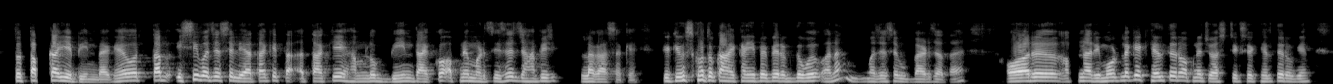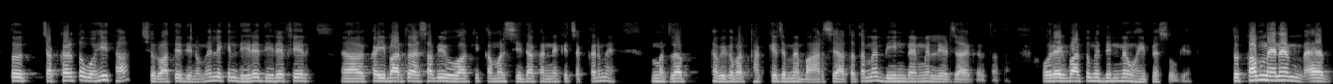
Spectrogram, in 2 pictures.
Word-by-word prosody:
तो 170 - +4
तब 175 +2 +2
का 185 - +6
ये 170 -3 +4
बीन 120 -2 -5
बैग 115 +1 -2
है, 155 - +2
और 180 0 0
तब 190 0 +3
इसी 170 +8 0
वजह 185 -3 +2
से 180 +1 -2
लिया 145 -4 +2
था 160 - +3
कि 180 +3 -4
ता 180 - -2 0.2
ताकि 145 +5 +1
हम 140 0 -4
लोग 145 -3 -2
बीन 145 +2 -2
बैग 135 +2 0
को 180 - +3
अपने 165 -2 -1
मर्ज़ी 145 -1 -2
से 180 +4 0
जहाँ 140 -4 -3
भी 155 0 -1 0.3
लगा 130 -3 +1
सकें। 110 -4 -11
क्योंकि 155 +2 -4
उसको 205 +3 +2
तो 190 - +2
कहाँ 165 -3 +3
इ - - -2
कहीं 155 0 0
पे 160 - +3
भी 165 +1 +2
रख 150 -2 -1
दो, 150 +2 +1
वो, 165 +1 +1
है 135 - 0
ना? - - -3 0.3
मज़े 135 0 -3
से 145 - -5
वो 135 -3 -4
बैठ 125 0 -2
जाता 125 - -6
है। - - -11 0.5
और 155 +3 +7
अपना 165 -2 +2
रिमोट 160 +4 0
लेके 200 +3 +2
खेलते 185 -1 0
रहो, 180 -1 +2
अपने 160 -1 -3
जॉयस्टिक 140 0 -3
से 150 - -2
खेलते 140 +2 -3
रहो 140 -3 -3
गेम। 135 +1 -5 0.3
तो 170 -1 +4 0.3
चक्कर 180 +2 +2
तो 195 - +2
वही 165 +6 +2
था 160 -1 -2 0.2
शुरुआती 135 +2 0
दिनों 135 -2 -4
में, 170 +5 -3
लेकिन 175 -2 -1
धीरे-धीरे 150 +2 +1
फिर 160 +1 0
अ, 155 - -14 0.6
कई 150 -1 +4
बार 150 -1 +4
तो 160 - +2
ऐसा 150 +1 +1
भी 160 +1 +1
हुआ 140 -2 +3
कि 150 - -7
कमर 145 0 -1
सीधा 135 0 0
करने 130 -1 -3
के 140 +2 -7
चक्कर 145 +3 -5
में, 165 -3 -5 0.4
मतलब 140 0 0
कभी-कभार 145 -1 0
थक 135 - -6
के 145 - +1
जब 145 -1 0
मैं 135 - -2
बाहर 120 +1 -1
से 135 - +2
आता 130 +1 -1
था, 155 - -3
मैं 185 +1 -1
बीन 145 -1 0
बैग 140 -1 -1
में 145 - -2
लेट 130 -2 -2
जाया 115 -2 0
करता - - -13
था, - - -31 0.3
और 150 +2 +4
एक 160 -1 +5
बार 160 -1 +5
तो 170 - +1
मैं 160 -2 0
दिन 155 0 -1
में 165 +1 +1
वहीं 130 -4 -2
पे 135 - -2
सो 100 -6 -10
गया। - - -15 0.4
तो 160 - +4
तब 190 +3 +8
मैंने 195 -2 +8 0.3
ए 150 - +6
150 Hz, 265 wpm, -17 LUFS, 140-165 Hz, 0.6 s, तब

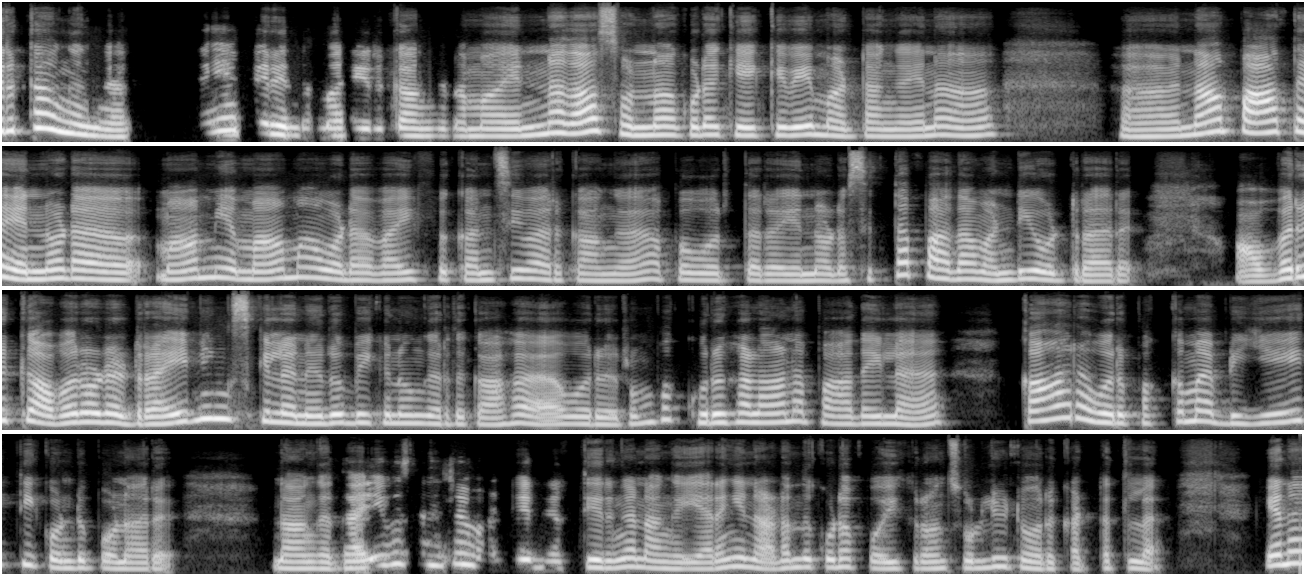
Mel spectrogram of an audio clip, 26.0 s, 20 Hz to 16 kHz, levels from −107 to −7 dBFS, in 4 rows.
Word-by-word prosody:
இருக்காங்கங்க. 310 - +6 0.5
நறைய 320 +4 +2
பேர் 250 -2 +4
இந்த 195 - -7
மாரி 195 0 -2
இருக்காங்க. 190 0 0
நம்ம 185 +1 0 0.2
என்னதான் 270 +7 +5
சொன்னாக்கூட 215 0 +3
கேட்கவே 205 +1 +3
மாட்டாங்க. 180 -1 -2
ஏன்னா, 215 +1 0 0.9
அ - - -1 0.3
நான் 295 +5 +5
பாத்தேன் 280 -2 +6
என்னோட 225 +3 +3 0.5
மாமி 235 +5 0 0.2
மாமாவோட 225 -2 0
வைஃப் 195 +2 -4
கன்சீவா 200 +4 -2
இருக்காங்க. 175 -2 -5 0.2
அப்போ 200 -2 -7
ஒருத்தர் 175 -1 -5
என்னோட 170 0 -3
சித்தப்பாதான் 210 -3 0
வண்டி 190 +4 -1
ஓட்றாரு. 160 -2 -4 0.6
அவருக்கு 235 - +1
அவரோட 230 +3 +4
டிரைவிங் 250 - +4
ஸ்கில்ல 240 -4 +1
நிரூபிக்கணுங்குறதுக்காக 205 -3 -1 0.3
ஒரு 185 -1 -2 0.2
ரொம்ப 230 +8 -5
குறுகலான 230 +2 +1 0.2
பாதைல 195 0 -2 0.6
கார 315 +6 +3
ஒரு 215 - +2
பக்கமா 255 +6 -3
இப்டியே 200 0 -4
ஏத்தி 275 0 -4
கொண்டு 195 -1 -1
போனாரு. 170 -2 -3 0.6
நாங்க 175 0 0
தயவு 220 +10 +1
செஞ்சு 265 +1 -3
வண்டிய 205 0 -3
நிறுத்திருங்க 190 +3 -1
நாங்க 180 -3 -2
எறங்கி 210 +6 -1
நடந்து 195 +3 -2
கூட 205 +1 0
போய்க்றோம்னு 175 +1 -5
சொல்லிட்டோம் 190 0 -3
ஒரு 170 - -6
கட்டத்துல. 175 +1 -6 0.6
ஏன்னா, 290 +4 +4
205 Hz, 130 wpm, -22 LUFS, 185-235 Hz, 0.9 s, இருக்காங்கங்க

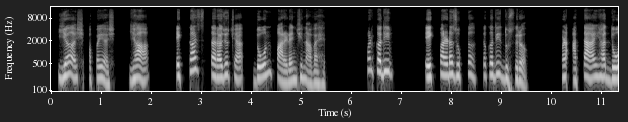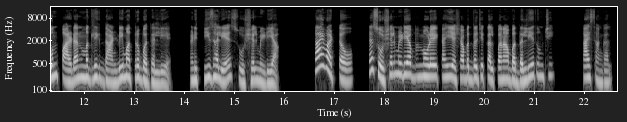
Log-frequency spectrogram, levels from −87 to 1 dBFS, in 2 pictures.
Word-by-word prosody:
यश, 215 0 +2
अपयश 190 -6 -3 0.3
ह्या 195 -1 +3 0.6
एकाच 320 - +1 0.2
तराजूच्या 215 -3 +3 0.3
2 235 +7 +3
पारड्यांची 175 +6 +1
नावं 160 -6 -2
आहेत. 145 -2 -5 0.8
पण 345 0 -3
कधी 315 0 +6 0.7
एक 220 0 +7
पारडं 260 0 +6
झुकतं, 245 +1 -4 0.2
तर 235 - -6
कधी 255 +1 +1
दुसरं. 195 - -1 0.7
पण 225 - +3
आता 200 +3 +4
ह्या 225 0 +2
2 200 +5 +3
पारड्यांमधली 200 +4 +1
दांडी 170 +3 0
मात्र 220 -1 0
बदलली 150 -3 -2
आहे 135 - -10 0.4
आणि 185 0 -2
ती 205 +5 -4
झाली 205 -6 +1
आहे, 210 +5 -1
सोशल 180 -2 -5
मीडिया. 155 -3 -2 0.8
काय 390 +6 +6
वाटतं 210 - +1
हो, 175 -2 -1 0.3
त्या 330 +4 -1
सोशल 255 - 0
मीडिया 265 -1 +2
मुळे 230 0 +2
काही 225 +1 -2
यशाबद्दलची 205 +1 -1
कल्पना 195 0 +1
बदलली 180 +3 +1
आहे 240 +1 -1
तुमची? 240 0 -8 0.6
काय 215 +1 +2
सांगाल? 165 -5 -8
210 Hz, 125 wpm, -24 LUFS, 180-235 Hz, 0.8 s, एक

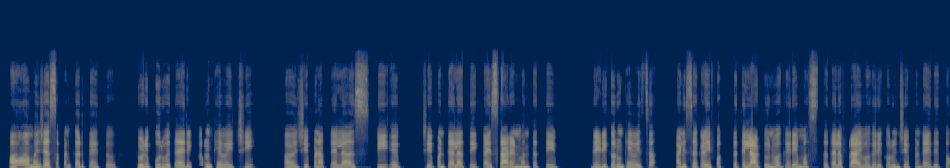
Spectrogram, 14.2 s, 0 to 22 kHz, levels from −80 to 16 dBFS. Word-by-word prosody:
हां, 345 +3 +4
म्हणजे 295 +1 +3
असं 315 +4 +3
पण 380 - -6
करता 255 -5 -2
येतं. 195 -4 -7 0.3
थोडी 250 +2 +3
पूर्वतयारी 250 0 +2
करून 265 +2 -3
ठेवायची 260 +2 -2 0.5
अ, 220 -1 -1
जे 225 +3 -1
पण 255 - 0
आपल्याला 235 0 +1
स्टि 240 +1 0 0.6
जे 220 -1 +1
पण 250 -1 0
त्याला 230 0 +5
ते 225 -1 -1
काय 215 +2 +2
सारण 220 +1 +5
म्हणतात 220 -2 -2
ते 225 0 0 0.6
रेडी 210 +4 +3
करून 250 +2 +1
ठेवायचं 255 +5 -1 0.3
आणि 230 +3 +1
सकाळी 240 +2 +1
फक्त 245 +4 -6
ते 290 - +4
लाटून 245 +2 +6
वगैरे 220 +4 -1
मस्त 240 -1 -4
त्याला 235 0 +3
फ्राय 225 0 +6
वगैरे 230 0 -4
करून 235 +1 -3
जे 220 0 -2
पण 240 0 -7
काही 235 -1 0
देतो 230 0 -9
235 Hz, 175 wpm, -24 LUFS, 225-255 Hz, 0.6 s, लाटून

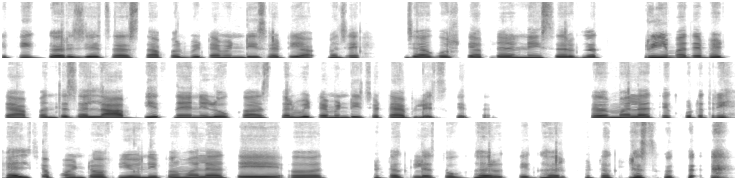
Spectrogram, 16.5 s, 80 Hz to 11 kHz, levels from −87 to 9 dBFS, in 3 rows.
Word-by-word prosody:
किती 235 +2 -4 0.2
गरजेचं 200 +2 +3
असतं. 195 +1 -4
आपण 195 +2 -2
व्हिटॅमिन 210 +2 0
डीसाठी 215 0 -1
म्हणजे 220 +6 -4 0.4
ज्या 230 +1 +2
गोष्टी 240 +1 -3
आपल्याला 245 +1 -1
निसर्गत 230 +4 0 0.3
फ्रीमध्ये 270 +1 +3
भेटत 225 -5 0
आहेत. 185 - +1
आपण 225 +6 -2
त्याचा 235 0 -1
लाभ 205 +2 +4
घेत 205 -1 +4
नाही 200 -1 +2
आणि 200 +1 +2
लोकं 205 +1 +1
आज-काल 210 +1 -1
व्हिटॅमिन 205 0 +2
डीच्या 195 -1 -1
टॅबलेट्स 170 -3 -1
घेतात. - - -11 0.8
तर 210 0 +4
मला 210 +3 +3
ते - - -2
कुठेतरी 260 +2 -3
हेल्थच्या 210 +4 +3
पॉइंट 240 0 -3
ऑफ 250 -1 +2
व्ह्यूने 235 0 +2
पण 240 - 0
मला 215 -1 +3
ते 220 0 +3 0.3
अ, 185 -1 +1 0.4
खटकलं 190 -1 -2
तो 195 - 0
घर 195 0 +5
ते 200 0 -6
घर 190 +1 +1 0.2
खटकलंच 185 +2 +1
होतं. 205 +8 -5
210 Hz, 165 wpm, -19 LUFS, 195-230 Hz, 0.8 s, घर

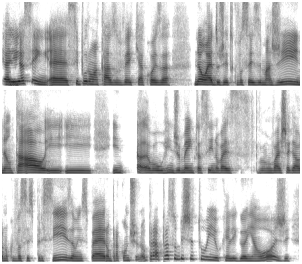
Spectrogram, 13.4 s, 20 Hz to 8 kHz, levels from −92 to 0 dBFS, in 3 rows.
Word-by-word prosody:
E - - -3
aí 225 +2 +9
assim, 265 -6 +1
eh, 190 -1 +5
se 185 +6 -4
por 250 +2 +2
um 230 - +2
acaso 210 -2 +1
ver 200 +1 -1
que 200 +2 -6
a 195 - -1
coisa 195 -1 0 0.4
não 225 -1 +6
é 205 - +8
do 205 0 0
jeito 195 -1 -2
que - - -12
vocês 195 -1 -1
imaginam, 195 +1 0
tal, 200 +1 +7
e 190 -1 -3 0.3
e 210 - -3
e, 205 - -8 0.2
ah - - +1
ah, - - +2
o 195 0 0
rendimento, 205 +1 -2
assim, 195 +2 -4
não 200 -1 -3
s 190 -1 -4
não 195 0 -7
vai 200 0 0
chegar 200 -1 -1
no 200 - -6
que 205 - -14
vocês 200 0 -7
precisam, 210 +2 -3
e - - -5
esperam 200 +1 +1
para 200 +1 -9
continu 220 +5 -8
pra 310 - -3
pra 325 +2 -3
substituir 330 -7 -5
o - - -8
que 220 0 -13
ele 200 0 -2
ganha 190 -1 -3
hoje, 195 -2 -3
200 Hz, 220 wpm, -23 LUFS, 195-220 Hz, 0.4 s, aí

